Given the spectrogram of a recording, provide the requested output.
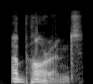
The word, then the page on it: Abhorrent: British English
